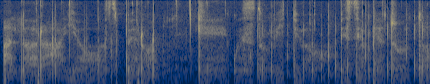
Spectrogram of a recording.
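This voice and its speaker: Over loud background noise, a woman speaks at a very slow pace, with a dry sound and no echo. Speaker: video creator. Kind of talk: soft-spoken casual vlog outro. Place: home room. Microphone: studio mic.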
